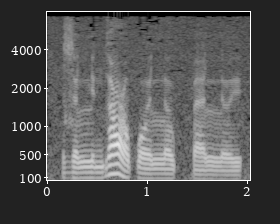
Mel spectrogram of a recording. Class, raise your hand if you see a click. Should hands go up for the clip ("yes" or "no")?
no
